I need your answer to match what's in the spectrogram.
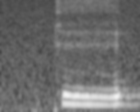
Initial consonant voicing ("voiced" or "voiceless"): voiceless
